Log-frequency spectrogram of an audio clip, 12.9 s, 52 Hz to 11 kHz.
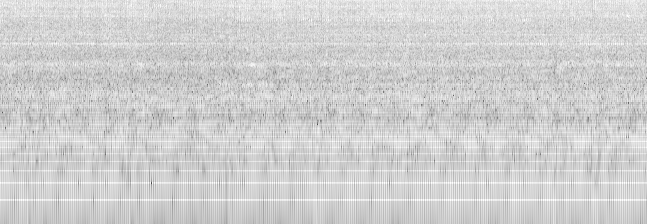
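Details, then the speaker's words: Toro Recycler mower, Kohler 6.75 engine, on a replacement Everest carburetor, runs extremely smoky and burns a lot of oil, cutting out for milliseconds and catching again, better than the original carb's one-to-two-second dropouts; cause not confirmed. "it was uh cutting out intermittently but a lot better than it was with the um original carb it would cut out for a second or two and then catch itself"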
